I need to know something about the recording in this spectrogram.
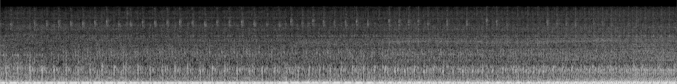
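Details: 1978 Ferrari 308 GTB V8, smog pump deleted, at idle: lumpy, uneven idle with low exhaust pulse stumbling and skipping; misfire, running on six or seven cylinders, ignition verified good with strong timed spark, smooths out when gas is sprayed.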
